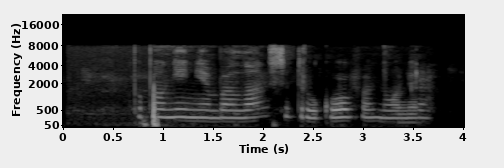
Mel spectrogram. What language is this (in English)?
Russian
